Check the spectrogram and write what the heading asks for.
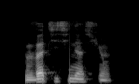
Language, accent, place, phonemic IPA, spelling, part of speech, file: French, France, Lyon, /va.ti.si.na.sjɔ̃/, vaticination, noun, LL-Q150 (fra)-vaticination.wav
- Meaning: vaticination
